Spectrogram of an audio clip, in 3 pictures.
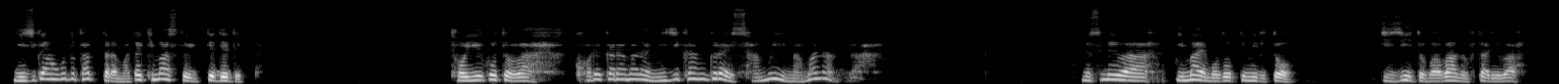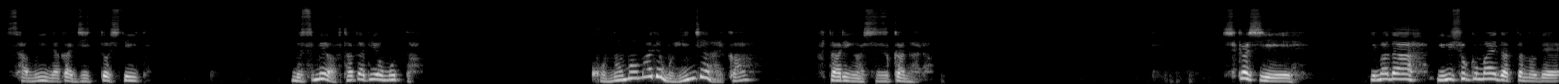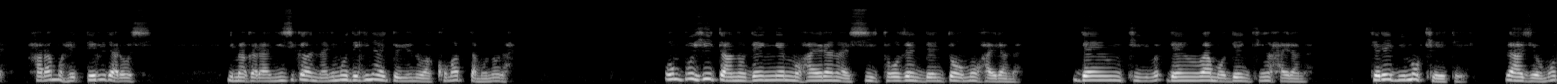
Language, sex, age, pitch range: Japanese, male, 60-79, 155-215 Hz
